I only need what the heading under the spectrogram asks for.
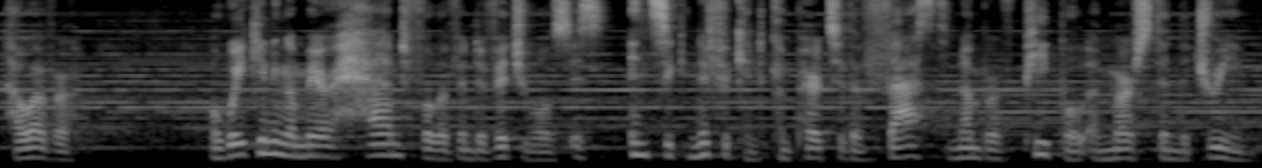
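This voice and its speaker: A man playing a serious, thoughtful and resolute adviser in a video game, measured and formal. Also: mid-range voice, music in the background, lightly acted. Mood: serious, pondering. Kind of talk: video game character acting.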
